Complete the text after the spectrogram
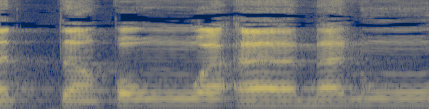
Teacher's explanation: Nah ini hati-hati ya ketika ini kan ada waw pertama, ada waw kedua nih ya. Jadi idgham mutamatsilain ya. Tapi jangan digunahin ya, jangan didengungin.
